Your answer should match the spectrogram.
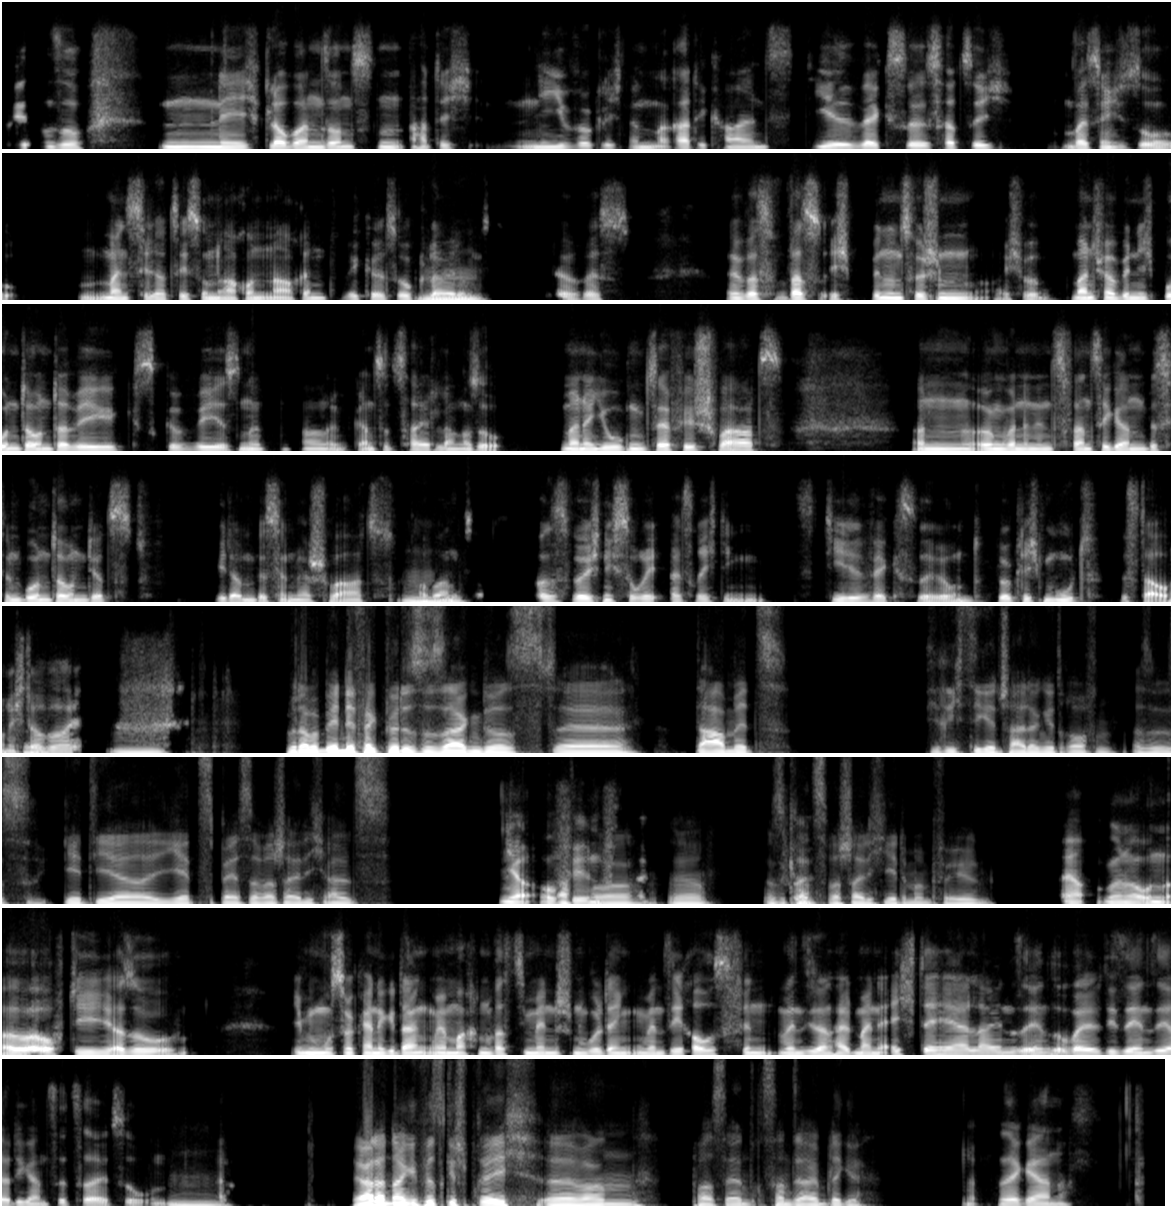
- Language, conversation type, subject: German, podcast, Was war dein mutigster Stilwechsel und warum?
- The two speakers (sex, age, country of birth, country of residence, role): male, 25-29, Germany, Germany, guest; male, 25-29, Germany, Germany, host
- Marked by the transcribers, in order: unintelligible speech; other noise; in English: "Hairline"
